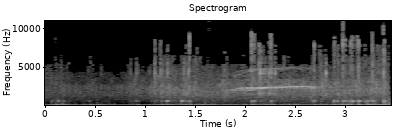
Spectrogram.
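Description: Scattered applause from many people rings out at a distance, steady clapping echoing across an open neighbourhood, with a brief whistle rising over it midway.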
